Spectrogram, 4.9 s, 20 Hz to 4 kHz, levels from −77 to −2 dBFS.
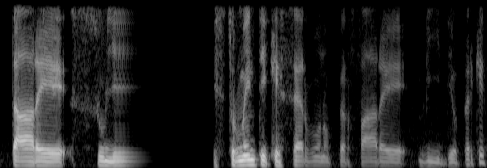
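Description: At 1.16 s the audio stops moving forward. The last sound hangs on as a fading buzz or hiss, then about 0.59 s of silence. This is a call audio freeze, likely from delayed packets draining the jitter buffer. Sound resumes at 2.17 s on "strumenti che", nothing lost, just a one-second gap.

From 2.92 s, after "sugli strumenti che", the input drops by about 16 dB as the talker moves back. Automatic gain rising follows. The gain control climbs slowly to compensate. Voice and room noise swell together through to the end.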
